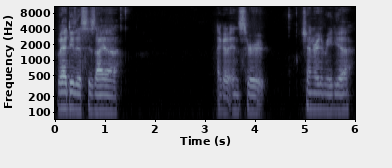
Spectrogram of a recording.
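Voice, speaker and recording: A man giving a casual screen-recorded walkthrough, thinking aloud in a low-key, halting mutter. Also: level tone. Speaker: video creator. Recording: faint noise with keyboard clicks. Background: computer keyboard typing and mouse clicks.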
